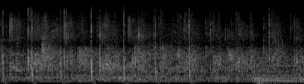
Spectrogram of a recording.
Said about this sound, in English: Let's give yourselves an applause one more time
